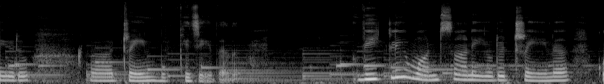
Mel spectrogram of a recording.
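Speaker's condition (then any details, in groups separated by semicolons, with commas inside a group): No condition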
